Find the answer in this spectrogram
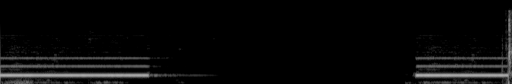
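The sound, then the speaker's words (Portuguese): A telephone ringback tone sounds while a call is placed: a steady, buzzing tone lasts about one and a half seconds, then silence follows before the same tone starts again. “Tá chamando. Vamos ver se ela vai atender.”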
